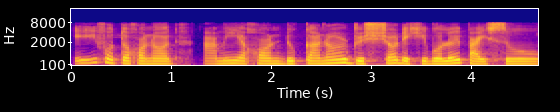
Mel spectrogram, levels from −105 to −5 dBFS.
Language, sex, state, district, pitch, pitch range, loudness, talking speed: Assamese, female, Assam, Kamrup Metropolitan, 185 Hz, 180-200 Hz, -15 LUFS, 100 wpm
